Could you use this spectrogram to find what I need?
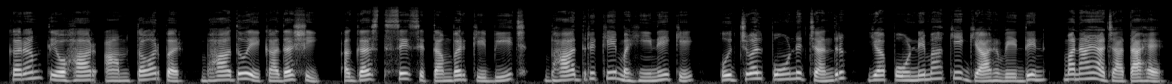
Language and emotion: Hindi, neutral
